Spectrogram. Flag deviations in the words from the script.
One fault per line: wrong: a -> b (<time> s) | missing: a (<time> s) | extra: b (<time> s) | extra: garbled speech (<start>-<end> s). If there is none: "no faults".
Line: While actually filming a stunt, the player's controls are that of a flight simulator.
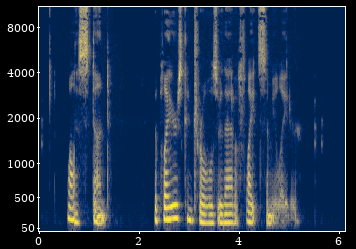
missing: actually filming (0.7 s)
missing: of (3.9 s)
